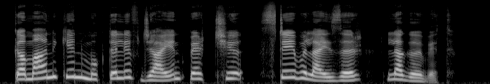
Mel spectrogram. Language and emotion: Kashmiri, neutral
